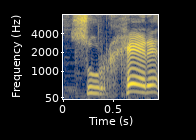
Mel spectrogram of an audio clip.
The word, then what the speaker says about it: surgere: Surgere se escribe y se pronuncia surgere.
